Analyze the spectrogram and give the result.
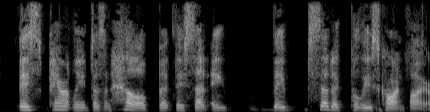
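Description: A woman's fairly low voice at a fairly quick pace, in a dry, close sound with no echo. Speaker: caller. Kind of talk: phone call-in. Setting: phone call. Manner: fast talker.

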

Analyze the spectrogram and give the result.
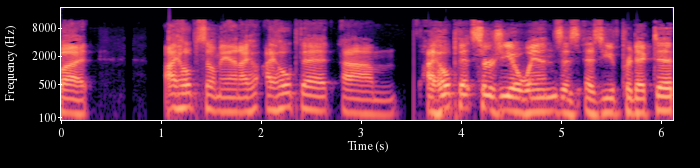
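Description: A man has a plain, everyday voice with a medium pitch and fairly even intonation, moving at a fairly slow pace. The sound is dry and close with no echo, over a quiet background. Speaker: sports podcast co-host. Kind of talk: casual chat. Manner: analytical, explanatory.

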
